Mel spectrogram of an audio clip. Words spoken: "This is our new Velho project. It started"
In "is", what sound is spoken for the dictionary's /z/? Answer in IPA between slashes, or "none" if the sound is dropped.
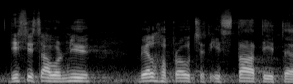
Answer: /s/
